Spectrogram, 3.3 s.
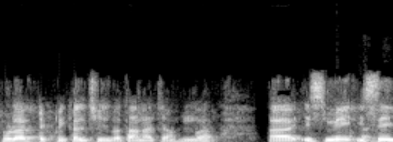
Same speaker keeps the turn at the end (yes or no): yes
